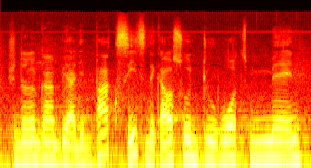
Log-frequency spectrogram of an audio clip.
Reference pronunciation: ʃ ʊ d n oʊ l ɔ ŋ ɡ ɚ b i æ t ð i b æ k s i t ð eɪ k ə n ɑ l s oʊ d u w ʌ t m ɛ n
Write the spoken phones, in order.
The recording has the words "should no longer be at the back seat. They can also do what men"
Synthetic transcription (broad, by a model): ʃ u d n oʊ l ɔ ɡ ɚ b i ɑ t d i b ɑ k s i t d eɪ k ə n ɑ l s oʊ d u w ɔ t m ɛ n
